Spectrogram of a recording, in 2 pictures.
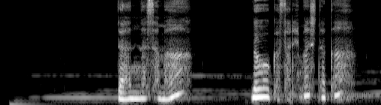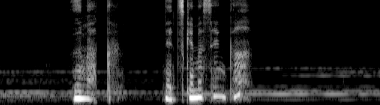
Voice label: ダブル安眠誘導 アナザーBGM; 新妻わかな＆わかば

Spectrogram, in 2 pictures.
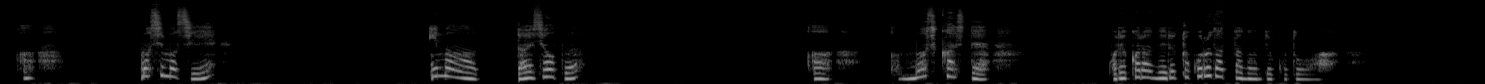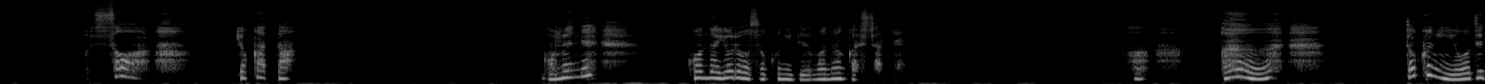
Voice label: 電話エッチ (エフェクトなし)

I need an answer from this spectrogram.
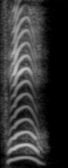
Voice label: "フォー", カウント

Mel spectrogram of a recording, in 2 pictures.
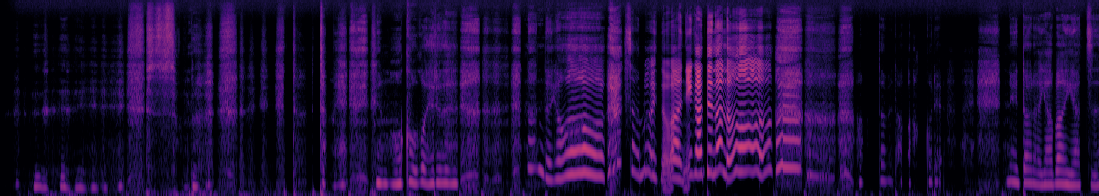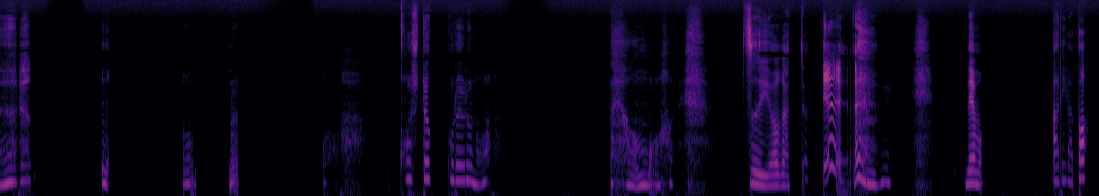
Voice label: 元気JK 冬だね

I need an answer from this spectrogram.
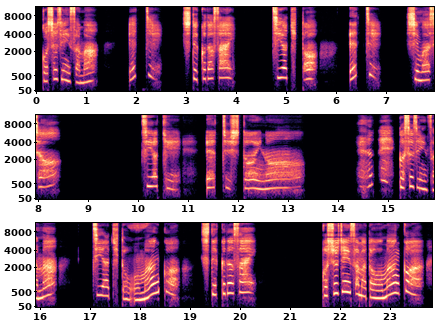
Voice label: エッチしよ はにかみ, 左, バイノーラル; ハーレムオナサポ 4人のメイドがご主人様のオナニーをお手伝いするバイノーラル～文、千曜、名月、莉桜～

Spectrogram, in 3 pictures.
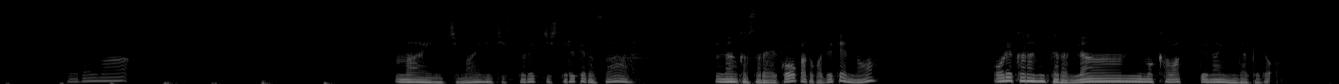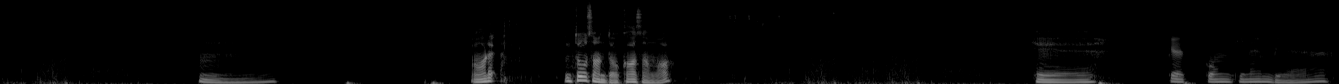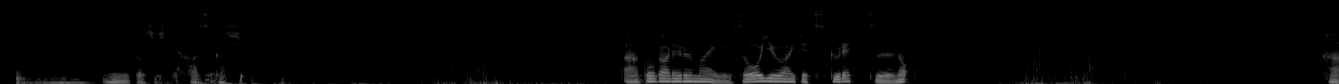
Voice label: バイノーラル, ASMR

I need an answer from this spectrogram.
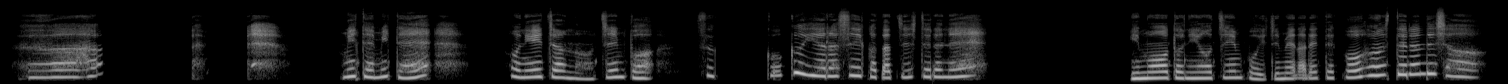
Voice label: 妹 台詞

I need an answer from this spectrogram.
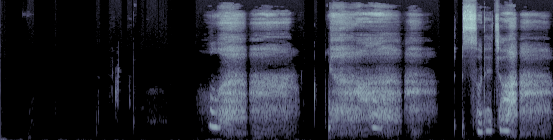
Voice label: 首舐め 乳首舐め, ASMR

